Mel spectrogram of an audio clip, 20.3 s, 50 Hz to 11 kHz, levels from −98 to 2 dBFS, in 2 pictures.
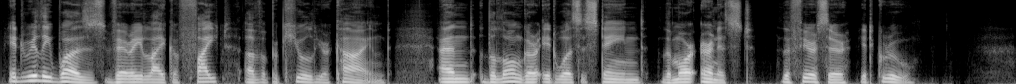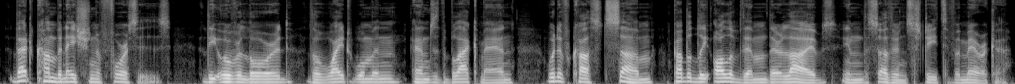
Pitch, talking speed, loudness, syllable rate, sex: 120 Hz, 140 wpm, -19 LUFS, 4.6 syllables/s, male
